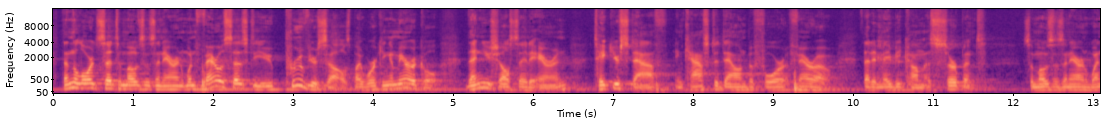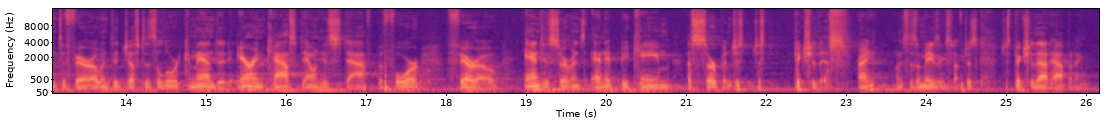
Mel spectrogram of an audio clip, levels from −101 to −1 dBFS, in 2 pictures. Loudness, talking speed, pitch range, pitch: -25 LUFS, 195 wpm, 95-120 Hz, 100 Hz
